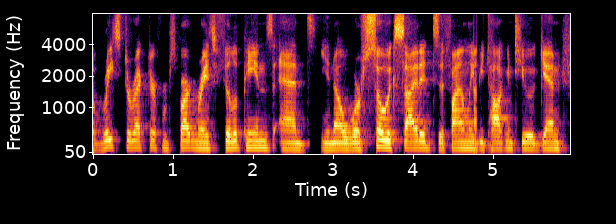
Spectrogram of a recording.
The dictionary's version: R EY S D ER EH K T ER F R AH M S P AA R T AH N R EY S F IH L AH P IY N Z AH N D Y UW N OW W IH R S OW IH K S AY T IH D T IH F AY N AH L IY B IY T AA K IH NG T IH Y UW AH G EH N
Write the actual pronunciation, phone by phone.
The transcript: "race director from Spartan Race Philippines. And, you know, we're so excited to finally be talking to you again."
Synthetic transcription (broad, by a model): R EY S D ER EH K T ER F R AH M S P AA R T N R EY S F IH L AH P IY N Z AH N Y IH N OW W IH R S OW IH K S AY T IH D T IH F AY N L IY B IY T AA K IH NG T IH Y UW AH G EH N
